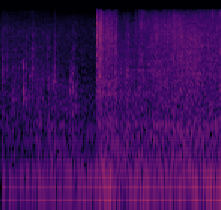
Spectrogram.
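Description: A tank cannon fires with a sharp boom.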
